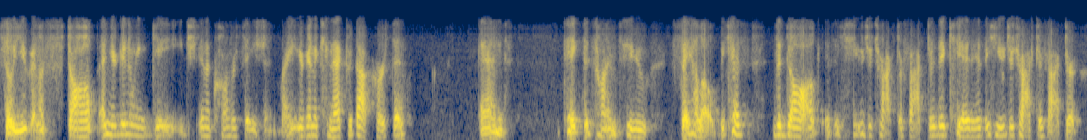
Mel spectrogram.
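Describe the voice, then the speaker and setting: Raspy-voiced woman leading a group call. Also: medium pitch, normal speed, highs cut off. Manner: upbeat, energetic, asks group questions. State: raspy voice today. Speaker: team call leader.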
